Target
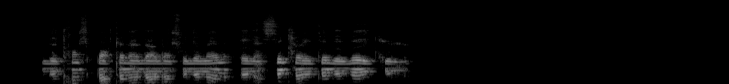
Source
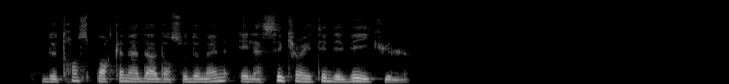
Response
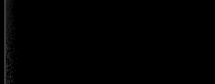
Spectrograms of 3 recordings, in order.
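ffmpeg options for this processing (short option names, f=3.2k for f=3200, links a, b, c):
-filter_complex "[0:a]aeval=exprs='val(0)*sin(2*PI*860*n/s)':c=same[a];[1:a]atrim=start_sample=2205,afade=t=out:st=0.21:d=0.01,atrim=end_sample=9702,asetrate=88200,aresample=44100[b];[a][b]afir=irnorm=-1:irlink=0,volume=4dB"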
